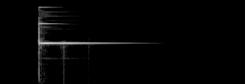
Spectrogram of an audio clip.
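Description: A single bright notification-bell ding sound effect for a subscribe animation. It strikes sharply about half a second in and rings on one high tone, fading out over about a second.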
